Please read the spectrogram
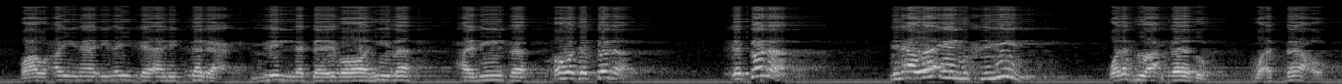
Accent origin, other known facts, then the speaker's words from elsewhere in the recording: Egypt; ده احنا كمصريين بنسمي الواحد اسمين مش لقب حتى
